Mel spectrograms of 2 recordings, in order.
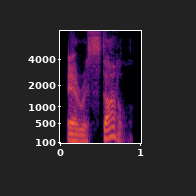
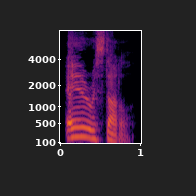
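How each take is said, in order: First: The word carries two stresses. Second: The word carries only one stress. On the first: The word is fitted to the meter of a verse line. "in a pentameter line it becomes Aristotle. It takes two stresses" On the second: This is the natural everyday pronunciation. "naturally pronounced Aristotle. There's only one stress"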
